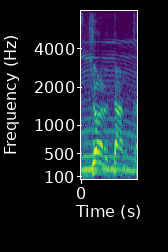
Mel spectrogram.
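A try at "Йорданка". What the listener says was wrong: Yeah, you have to roll your R.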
